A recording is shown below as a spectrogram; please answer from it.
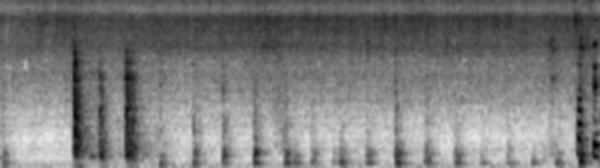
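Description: Hands patting and pressing a thin sheet of oiled dough flat against a counter as it is stretched out, giving soft pats about three times a second, with a few louder slaps in the first second or so.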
